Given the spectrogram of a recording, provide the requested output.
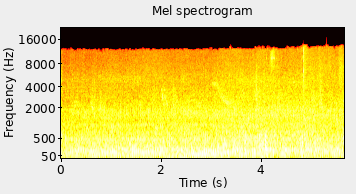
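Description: Steady low engine rumble and wind noise with no clear animal voice.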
